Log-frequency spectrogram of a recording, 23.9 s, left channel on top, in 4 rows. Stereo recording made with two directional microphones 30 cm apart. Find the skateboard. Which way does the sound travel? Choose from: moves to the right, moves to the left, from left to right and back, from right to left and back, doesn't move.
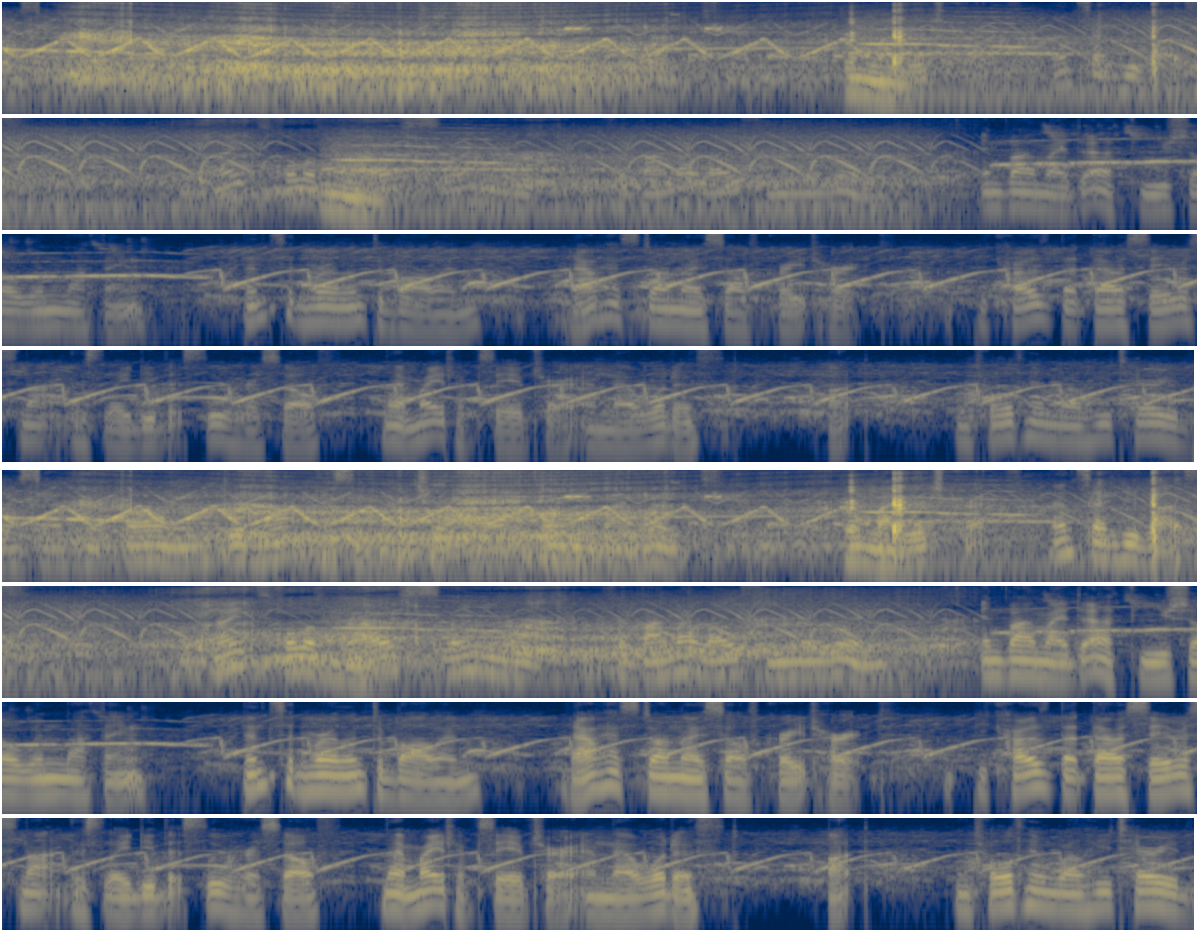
moves to the right.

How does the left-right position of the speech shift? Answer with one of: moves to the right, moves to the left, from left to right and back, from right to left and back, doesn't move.
doesn't move.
